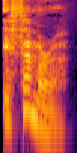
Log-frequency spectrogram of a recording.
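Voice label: "ephemera", English, British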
